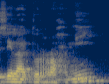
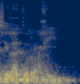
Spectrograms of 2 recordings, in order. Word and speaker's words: silaturahmi: kaitannya dengan agama maka silaturahim dan silaturahmi itu satu tulisannya satu artinya satu cara bacanya kalau masih belajaran itu silaturrahmi kalau sudah biasa baca tulisan Arab bacanya silaturahim Nah jadi gitu Jadi bagaimana itu jadi tulisannya kalau dibaca sempurna gak pakai aturan wakaf itu silatun tambah arahmi jadi silaturrahmi nah itu nah kalau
